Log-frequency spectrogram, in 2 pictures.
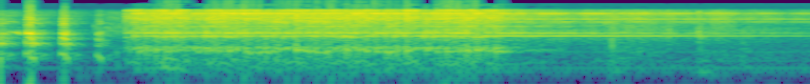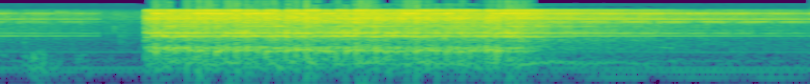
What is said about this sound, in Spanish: Qué teléfono medio antiguo que tenemos.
